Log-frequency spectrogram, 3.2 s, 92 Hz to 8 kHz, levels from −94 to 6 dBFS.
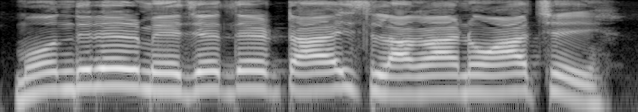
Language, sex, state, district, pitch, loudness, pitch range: Bengali, male, West Bengal, Cooch Behar, 215 Hz, -12 LUFS, 200-230 Hz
